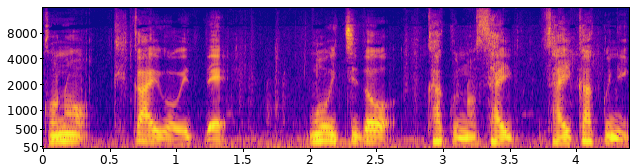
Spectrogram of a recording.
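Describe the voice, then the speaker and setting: In a Hiroshima accent, a woman talks with fairly even intonation against light background noise. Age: 80s+. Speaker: atomic bomb survivor. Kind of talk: interview answer. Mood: earnest, solemn appeal. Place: meeting room.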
